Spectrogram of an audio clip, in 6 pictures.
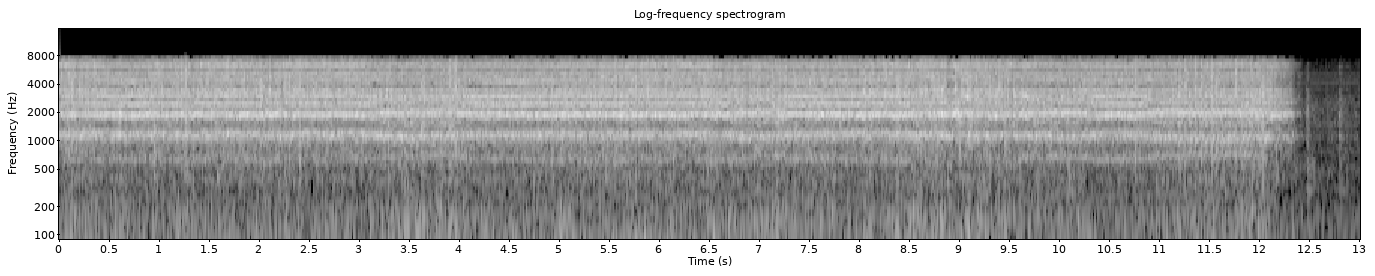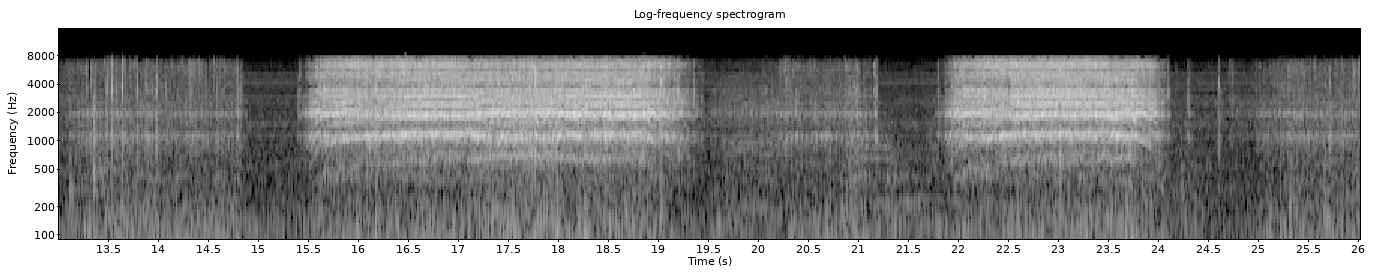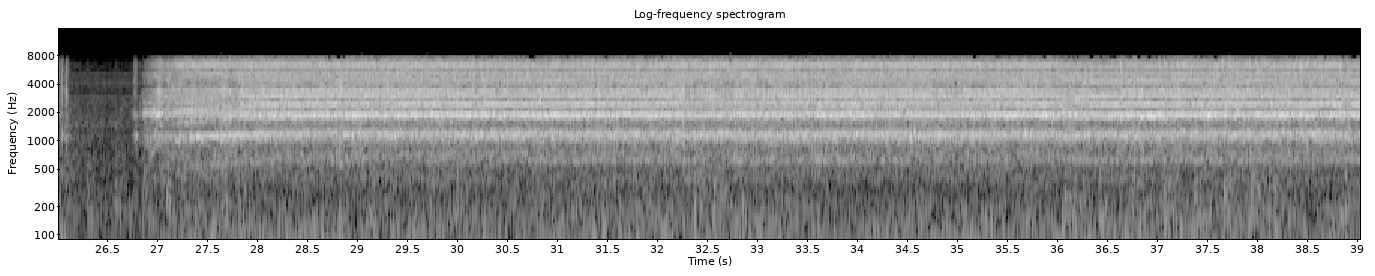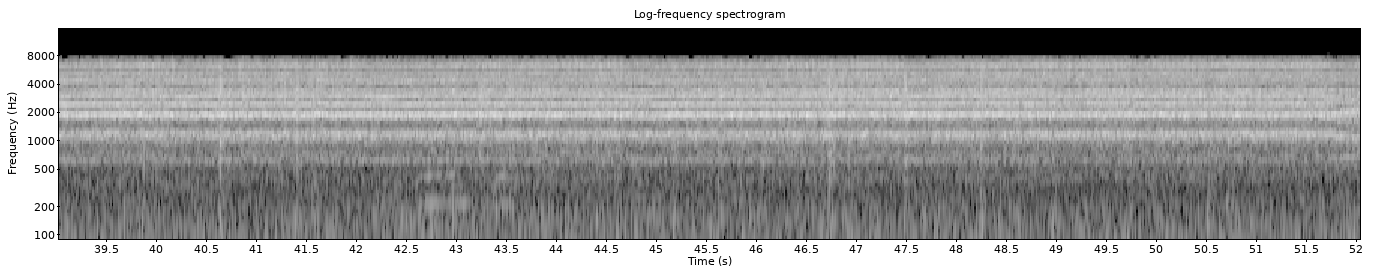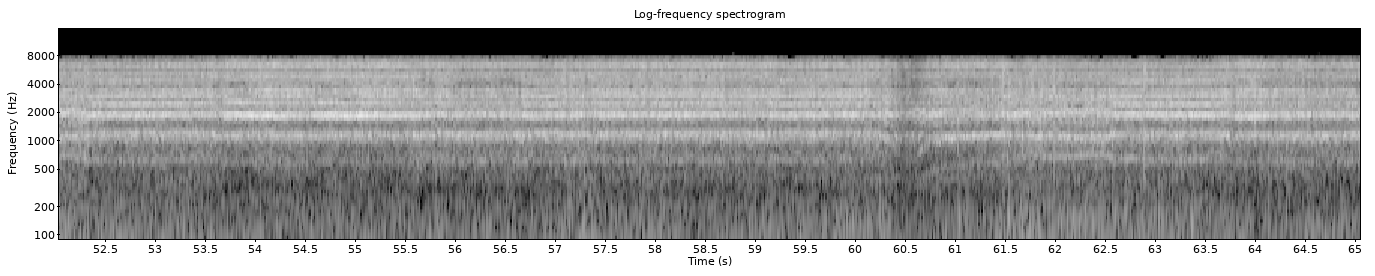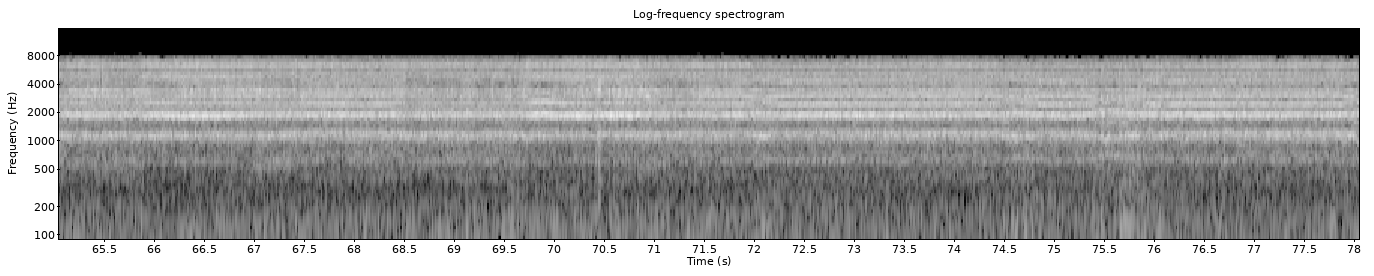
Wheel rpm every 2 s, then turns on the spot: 160, 160, 160, 160, 160, 160, 40, 30, 150, 80, 20, 120, 20, 60, 160, 160, 160, 160, 160, 160, 160, 160, 160, 160, 160, 160, 160, 160, 160, 160, 140, 160, 160, 160, 160, 160, 160, 160, 160.
12-14 20-22 24-26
